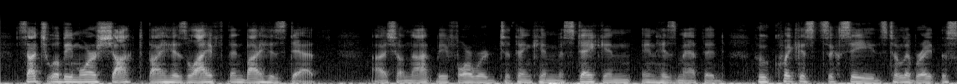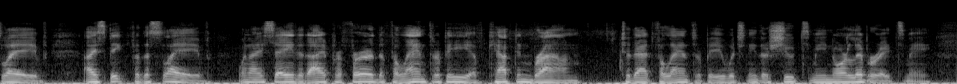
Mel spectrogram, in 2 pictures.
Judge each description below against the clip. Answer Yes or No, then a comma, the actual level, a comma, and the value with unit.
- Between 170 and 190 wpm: Yes, average, 180 wpm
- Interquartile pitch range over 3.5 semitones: No, average, 3.0 semitones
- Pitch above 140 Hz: No, low, 100 Hz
